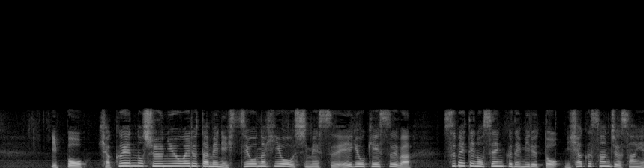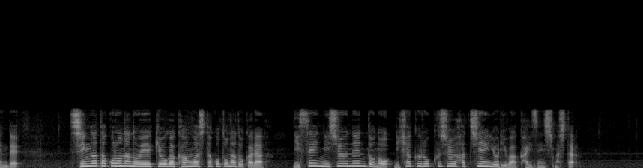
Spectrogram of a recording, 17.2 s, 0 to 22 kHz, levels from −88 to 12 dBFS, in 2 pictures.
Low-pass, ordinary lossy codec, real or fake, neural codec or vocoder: none; none; real; none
